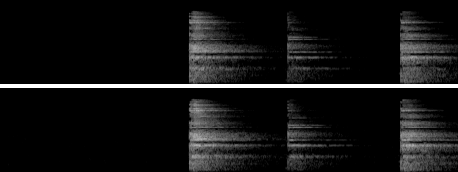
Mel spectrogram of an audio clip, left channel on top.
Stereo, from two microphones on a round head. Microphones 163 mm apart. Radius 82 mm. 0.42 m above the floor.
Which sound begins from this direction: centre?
A clink, at 1.9 s.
